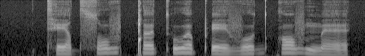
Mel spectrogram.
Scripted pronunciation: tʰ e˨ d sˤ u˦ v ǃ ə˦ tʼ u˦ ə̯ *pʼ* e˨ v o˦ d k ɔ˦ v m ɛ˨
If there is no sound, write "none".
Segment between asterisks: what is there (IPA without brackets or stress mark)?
pʼ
